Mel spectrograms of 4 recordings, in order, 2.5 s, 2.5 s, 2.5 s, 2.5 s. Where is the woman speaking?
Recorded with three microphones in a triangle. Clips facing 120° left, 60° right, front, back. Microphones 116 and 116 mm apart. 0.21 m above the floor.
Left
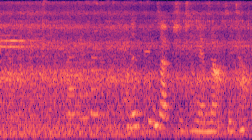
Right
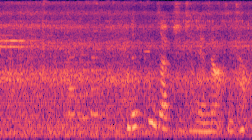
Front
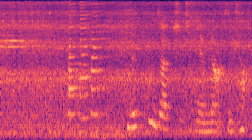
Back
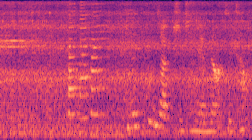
150° right, 1.6 m; by 2.5 s 40° left, 1.6 m.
